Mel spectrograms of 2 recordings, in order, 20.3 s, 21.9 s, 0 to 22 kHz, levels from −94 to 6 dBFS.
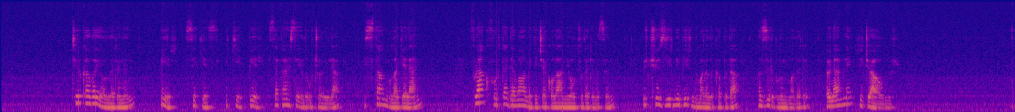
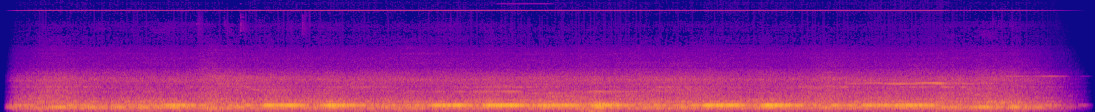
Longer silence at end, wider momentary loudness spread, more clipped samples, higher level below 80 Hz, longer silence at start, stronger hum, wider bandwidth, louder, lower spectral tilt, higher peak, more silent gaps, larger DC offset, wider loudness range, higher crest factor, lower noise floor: second, 0 s vs 0.45 s; first, 22 LU vs 10 LU; neither; second, -66 dBFS vs -40 dBFS; about the same, 0.05 s vs 0.15 s; neither; first, over 20 kHz vs 16.5 kHz; second, -43 LUFS vs -22 LUFS; second, -6 dB/octave vs -9.5 dB/octave; second, -22 dBFS vs -6 dBFS; neither; neither; about the same, 4 LU vs 5 LU; first, 22 dB vs 16 dB; first, -62 dBFS vs -50 dBFS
